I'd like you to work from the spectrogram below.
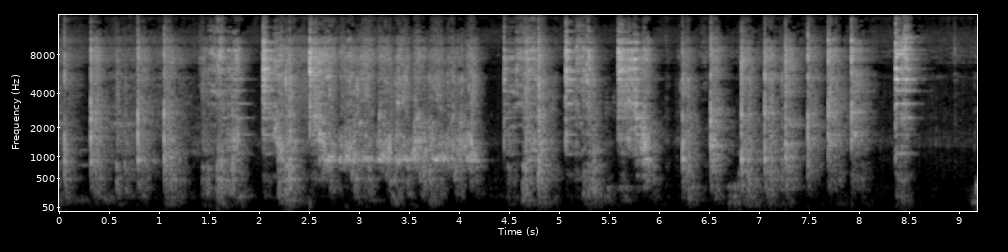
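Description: Carrot halwa with ghee cooking in a pan over a low flame, heard as steady, irregular scraping and clinking of a spoon against the metal pan, close and fairly loud, with no talking.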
